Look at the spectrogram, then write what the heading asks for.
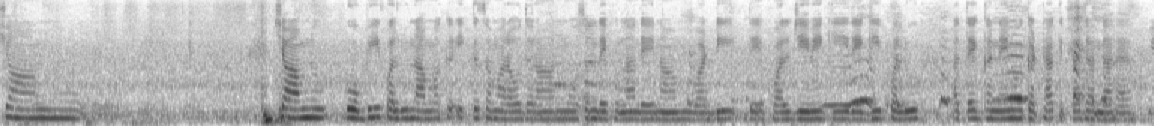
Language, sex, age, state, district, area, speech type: Punjabi, female, 18-30, Punjab, Pathankot, rural, read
